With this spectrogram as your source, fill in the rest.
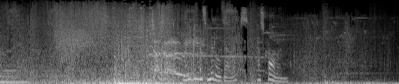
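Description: Video game battle effects crackle and boom as spells are cast.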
